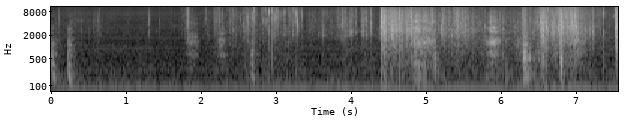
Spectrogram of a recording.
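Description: Dry leaves and stony soil crunching and rustling in irregular crackles. Faint at first, then much louder and denser from about four and a half seconds in.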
